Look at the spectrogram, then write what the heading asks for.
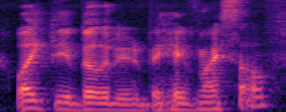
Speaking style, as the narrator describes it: said Tonks

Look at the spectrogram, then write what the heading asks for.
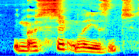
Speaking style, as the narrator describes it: said the pale witch, indignantly

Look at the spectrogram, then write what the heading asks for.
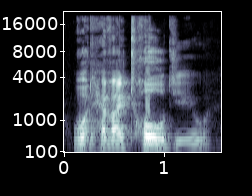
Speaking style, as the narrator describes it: thundered his uncle, spraying spit

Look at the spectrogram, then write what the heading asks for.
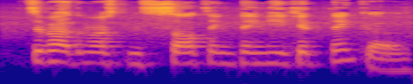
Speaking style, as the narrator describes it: gasped Ron

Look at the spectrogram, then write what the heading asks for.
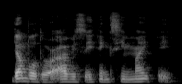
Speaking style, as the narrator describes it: said Ron

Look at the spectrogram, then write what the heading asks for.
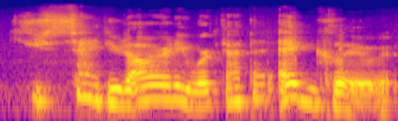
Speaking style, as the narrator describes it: said Hermione indignantly

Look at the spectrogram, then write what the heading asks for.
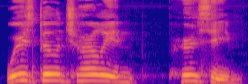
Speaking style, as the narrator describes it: said George, failing to stifle a huge yawn

